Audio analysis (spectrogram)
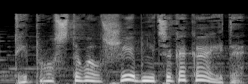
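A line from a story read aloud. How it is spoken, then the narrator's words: Admiring exclamation. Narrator (Russian): восхищенно воскликнула прачка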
